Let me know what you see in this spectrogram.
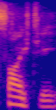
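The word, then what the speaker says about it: CITE: the work done on i think it's pronounced city c-i-t-e uh project in coventry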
